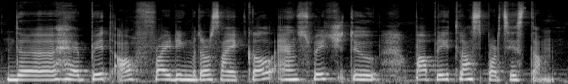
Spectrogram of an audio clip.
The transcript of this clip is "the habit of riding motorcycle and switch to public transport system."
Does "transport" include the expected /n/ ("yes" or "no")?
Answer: yes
